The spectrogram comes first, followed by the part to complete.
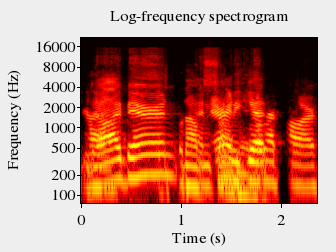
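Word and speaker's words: Jahdae Barron: How do you say that? J Jai Jade Jade Baron. It's Jai Baron.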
